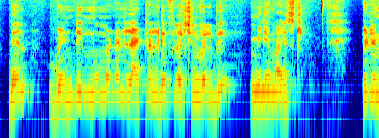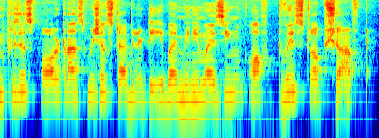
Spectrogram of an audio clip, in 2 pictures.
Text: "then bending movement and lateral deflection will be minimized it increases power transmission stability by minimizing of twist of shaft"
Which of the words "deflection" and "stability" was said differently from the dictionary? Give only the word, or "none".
none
